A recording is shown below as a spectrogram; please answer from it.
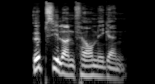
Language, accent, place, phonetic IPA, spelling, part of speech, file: German, Germany, Berlin, [ˈʏpsilɔnˌfœʁmɪɡn̩], y-förmigen, adjective, De-y-förmigen.ogg
- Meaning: inflection of y-förmig: 1. strong genitive masculine/neuter singular 2. weak/mixed genitive/dative all-gender singular 3. strong/weak/mixed accusative masculine singular 4. strong dative plural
